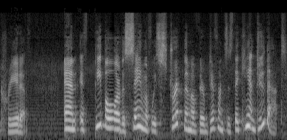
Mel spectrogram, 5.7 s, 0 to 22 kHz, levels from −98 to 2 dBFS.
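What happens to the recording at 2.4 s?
Just after "if people", from 2.38 to 2.41 s, there is a short concealed packet loss. About 40 ms of audio never arrived. The receiver filled only about 9 ms by extending the preceding sound, then closed the gap by shortening playback delay by roughly 30 ms. The result is a quick smear and slight jump rather than the clean silent hole of a plain dropout.

Under that moment, as through the whole clip, a steady mains buzz at 60 Hz sits about 30 dB below the speech. Switching spikes twice per cycle give it a raspy, harmonic-rich edge, unlike the smooth tone of a pure hum.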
